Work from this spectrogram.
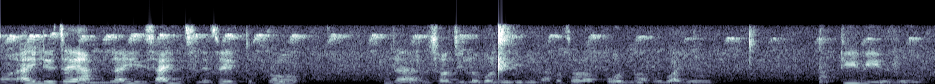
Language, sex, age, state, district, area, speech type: Nepali, female, 45-60, West Bengal, Kalimpong, rural, spontaneous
